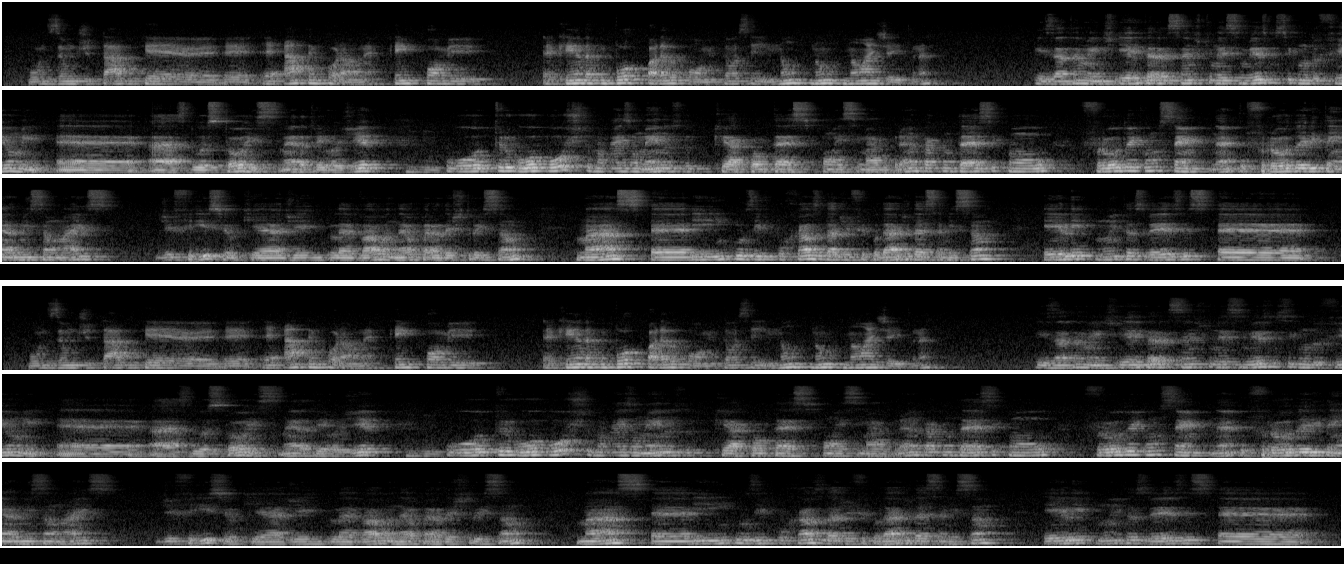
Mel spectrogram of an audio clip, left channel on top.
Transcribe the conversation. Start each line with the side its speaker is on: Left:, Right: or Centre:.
Centre: vão dizer um ditado que é, é, é atemporal, né? Quem come é, quem anda com porco, parado come. Então, assim, não, não, não há jeito, né?
Left: Exatamente. E é interessante que nesse mesmo segundo filme, eh, As Duas Torres, né, da trilogia,
Centre: Uhum.
Left: o outro, o oposto mais ou menos do que acontece com esse Mago Branco, acontece com o Frodo e com o Sam, né? O Frodo, ele tem a missão mais difícil, que é a de levar o anel para a destruição, mas, eh, e inclusive por causa da dificuldade dessa missão, ele muitas vezes eh,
